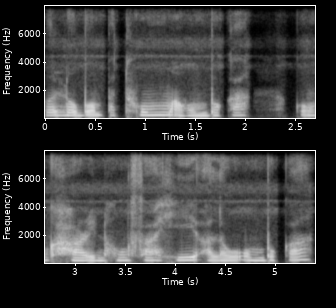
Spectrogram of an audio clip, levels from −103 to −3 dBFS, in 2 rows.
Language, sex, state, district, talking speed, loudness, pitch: Mizo, female, Mizoram, Aizawl, 175 wpm, -19 LUFS, 180 Hz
